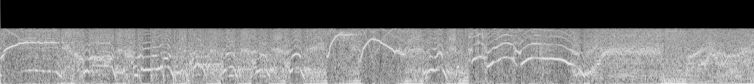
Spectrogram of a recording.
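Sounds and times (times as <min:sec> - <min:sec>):
laughter: 0:00.0 - 0:07.5
catcall whistle: 0:03.3 - 0:04.0.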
